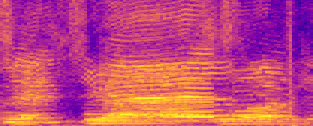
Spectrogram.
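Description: A group of young children singing a Christmas carol together, with a short break about half a second in and then two long held notes.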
